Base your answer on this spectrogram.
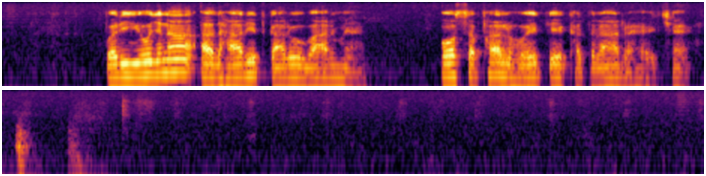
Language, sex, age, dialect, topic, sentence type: Maithili, male, 60-100, Angika, banking, statement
